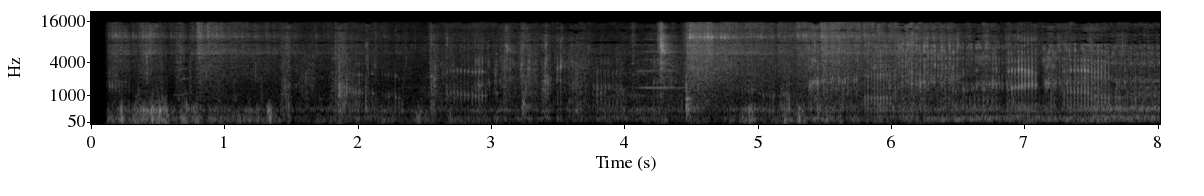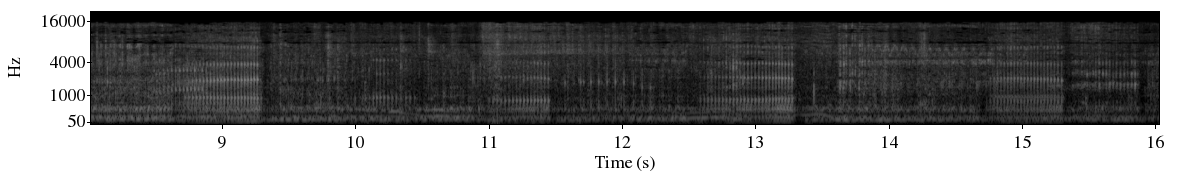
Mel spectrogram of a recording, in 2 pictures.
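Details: Seven rescued bat-eared foxes being rehabilitated in a semi-release camp near Ladismith, South Africa, growl together at a dog during their evening feed by the gate on April 13, 2020. The growl is a rough, rasping rumble broken by higher whining notes.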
